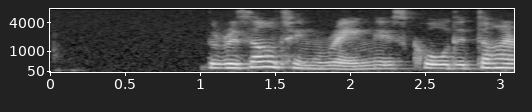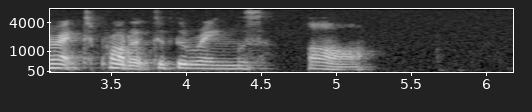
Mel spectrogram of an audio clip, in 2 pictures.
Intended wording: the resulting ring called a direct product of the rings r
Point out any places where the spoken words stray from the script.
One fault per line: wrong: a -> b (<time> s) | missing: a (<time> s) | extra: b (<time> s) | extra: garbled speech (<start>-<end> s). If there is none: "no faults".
extra: is (2.2 s)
